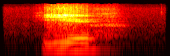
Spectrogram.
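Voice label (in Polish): "jech", Polish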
